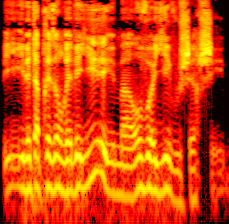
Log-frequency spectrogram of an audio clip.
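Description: A courteous storybook valet, as a man reads him, formal and deferential. His voice stays near the reader's own, soft and breathy. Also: on the high side, fairly even intonation, moderate pace, no echo, clean studio sound. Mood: polite. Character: respectable, polite male valet.

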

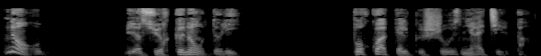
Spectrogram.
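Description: A man voicing a tired older colonel in an audiobook, hesitant and falsely hearty, lower and quieter than his narration. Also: big pitch swings, slow, slightly rough, no echo, studio quality, full character voice. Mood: evasive. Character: weary older colonel, man, forced cheer. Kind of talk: audiobook character voice.

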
